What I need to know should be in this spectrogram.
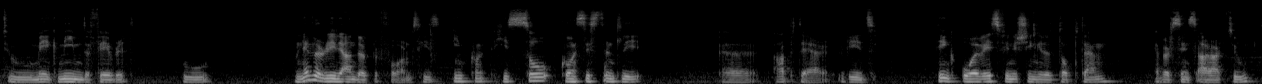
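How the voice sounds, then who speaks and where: Guy with a worn-out voice thinking out loud about predictions, casual stream chat. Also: mid-range voice, moderate pace. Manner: analytical, thinks aloud with restarts. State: voice strained from long talking. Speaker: co-host and commentator.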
